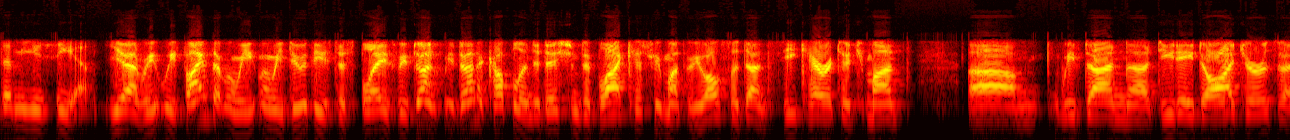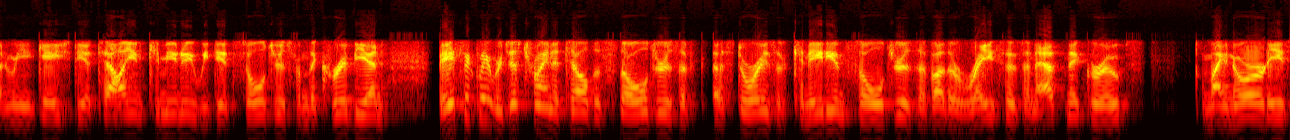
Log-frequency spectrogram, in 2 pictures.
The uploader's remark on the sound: speaks to Artslink on the phone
